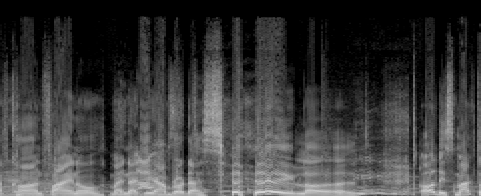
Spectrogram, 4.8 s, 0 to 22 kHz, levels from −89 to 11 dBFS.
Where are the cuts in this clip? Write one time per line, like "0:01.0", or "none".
0:01.0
